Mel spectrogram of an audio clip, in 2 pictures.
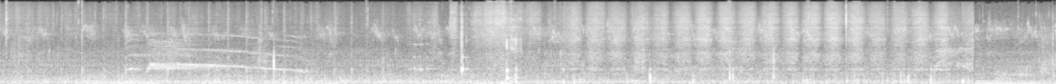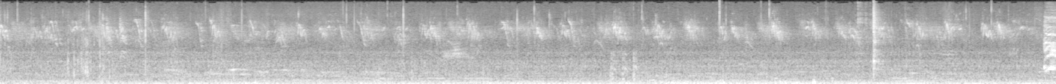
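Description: A rooster crows faintly once, about two seconds in, with a falling call, over quiet farmyard ambience with rapid faint ticking in the middle.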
